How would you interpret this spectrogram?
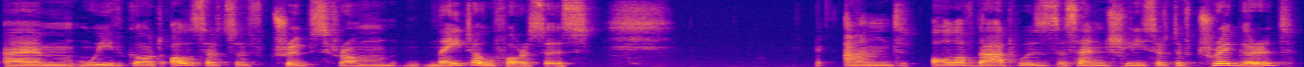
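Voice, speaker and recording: Slow-talking woman host. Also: on the low side, steady tone. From Poland. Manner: thoughtful, hesitant, restarts mid-sentence. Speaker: podcast host. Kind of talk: casual interview chat.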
